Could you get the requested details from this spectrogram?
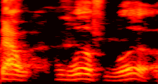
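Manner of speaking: lightly voiced woof woof; a playful dog impression; mock dog bark. Shown as a demonstration. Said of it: "you gotta go like".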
